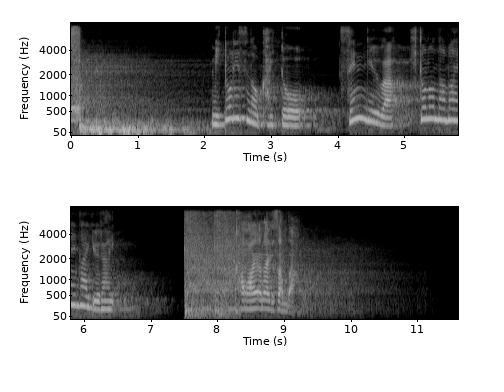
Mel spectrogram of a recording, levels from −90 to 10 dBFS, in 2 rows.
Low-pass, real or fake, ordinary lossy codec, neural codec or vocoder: 7.2 kHz; fake; none; codec, 16 kHz, 8 kbps, FunCodec, trained on LibriTTS, 25 frames a second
